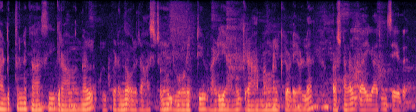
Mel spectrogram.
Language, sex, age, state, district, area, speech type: Malayalam, male, 18-30, Kerala, Idukki, rural, read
